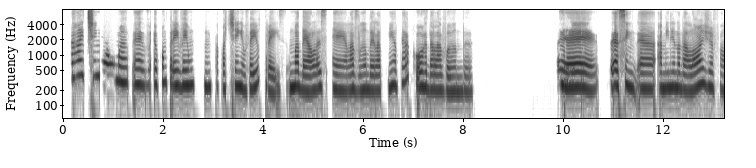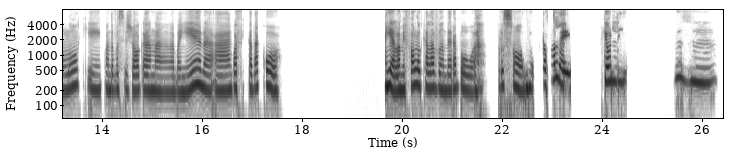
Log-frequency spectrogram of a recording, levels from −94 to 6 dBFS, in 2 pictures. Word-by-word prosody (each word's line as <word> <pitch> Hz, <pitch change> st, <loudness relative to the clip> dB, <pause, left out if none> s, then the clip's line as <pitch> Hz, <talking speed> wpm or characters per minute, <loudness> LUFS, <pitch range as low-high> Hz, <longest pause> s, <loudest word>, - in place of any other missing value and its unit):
Ai 385 Hz, +3 st, 0 dB
tinha 385 Hz, +1 st, -2 dB, 0.3 s
uma, 290 Hz, -3 st, +2 dB
eh, 265 Hz, -1 st, 0 dB
ve 245 Hz, 0 st, -12 dB
eu 265 Hz, -, -2 dB
comprei, 250 Hz, -3 st, -1 dB
veio 250 Hz, +1 st, +2 dB
um 260 Hz, -, 0 dB, 0.2 s
um 230 Hz, 0 st, 0 dB
pacotinho, 235 Hz, 0 st, -2 dB
veio 215 Hz, +5 st, -1 dB
3. 180 Hz, -1 st, -5 dB
Uma 230 Hz, +1 st, +4 dB
delas 200 Hz, +2 st, -1 dB
é 200 Hz, -2 st, -3 dB
lavanda, 200 Hz, 0 st, -2 dB
ela 200 Hz, 0 st, -1 dB
tinha 240 Hz, +2 st, 0 dB
até 280 Hz, +5 st, -7 dB
a 325 Hz, -, -4 dB
cor 235 Hz, -9 st, +1 dB
da 205 Hz, -1 st, -3 dB
lavanda. 190 Hz, -2 st, -3 dB, 1.7 s
É 225 Hz, -3 st, +6 dB, 0.3 s
é 250 Hz, -, +5 dB
assim 240 Hz, -3 st, +1 dB
a 215 Hz, -1 st, 0 dB
a 220 Hz, -, -4 dB
menina 225 Hz, 0 st, +1 dB
da 200 Hz, -2 st, -1 dB
loja 235 Hz, +3 st, +2 dB
falou 210 Hz, +4 st, -4 dB
que 200 Hz, -1 st, -6 dB
quando 205 Hz, -2 st, -5 dB
você 210 Hz, +1 st, -9 dB
joga 195 Hz, 0 st, -3 dB
na 185 Hz, -1 st, -3 dB
na 185 Hz, -, -5 dB
banheira, 210 Hz, +7 st, +1 dB
a 195 Hz, 0 st, -2 dB
água 210 Hz, +2 st, 0 dB
fica 215 Hz, -1 st, -8 dB
da 225 Hz, +2 st, -2 dB
cor. 210 Hz, -8 st, +1 dB, 2.1 s
E 245 Hz, -, +9 dB
ela 195 Hz, 0 st, +5 dB
me 205 Hz, -, +2 dB
falou 245 Hz, 0 st, +4 dB
que 230 Hz, -, -2 dB
a -, -, +3 dB
lavanda 215 Hz, -2 st, -1 dB
era 210 Hz, +2 st, -1 dB
boa 200 Hz, -3 st, -2 dB, 0.4 s
para 240 Hz, -, -3 dB
o -, -, -1 dB
sono, 220 Hz, -2 st, +1 dB
que 260 Hz, -, 0 dB
eu -, -, +4 dB
falei 360 Hz, +7 st, +7 dB, 0.6 s
porque 295 Hz, -, +4 dB
eu 295 Hz, -, +9 dB
li 300 Hz, 0 st, -1 dB, 1.0 s
uhum. 300 Hz, -3 st, -2 dB
220 Hz, 145 wpm, -19 LUFS, 200-250 Hz, 2.1 s, E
